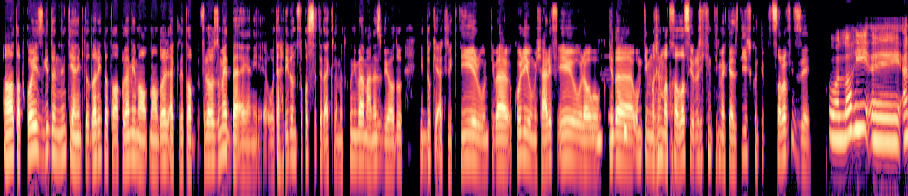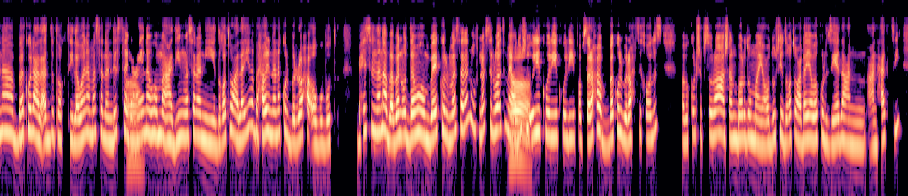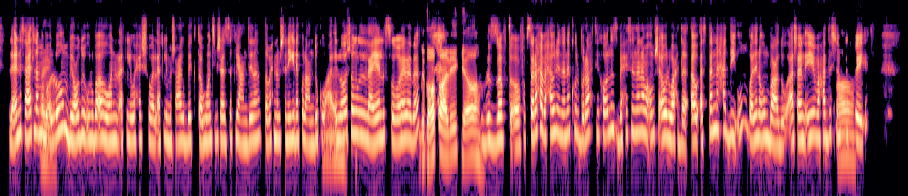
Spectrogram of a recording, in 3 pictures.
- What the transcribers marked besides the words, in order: laugh; tapping; chuckle; chuckle; chuckle
- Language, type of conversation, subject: Arabic, podcast, إزاي بتحافظ على روتينك وإنت مسافر أو رايح عزومة؟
